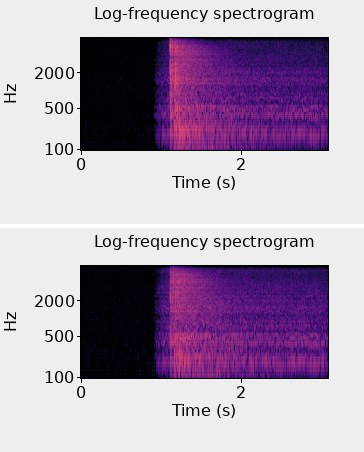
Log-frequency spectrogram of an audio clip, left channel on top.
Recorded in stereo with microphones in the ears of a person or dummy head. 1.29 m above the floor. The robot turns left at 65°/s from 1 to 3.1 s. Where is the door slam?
45° left (ahead or behind), 1.0 m; by 1.5 s 70° left (ahead or behind), 1.0 m.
